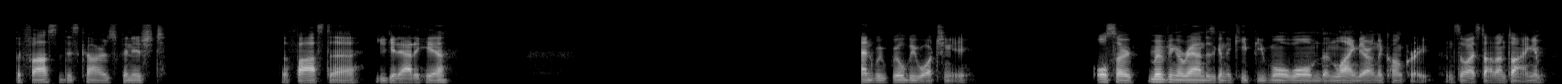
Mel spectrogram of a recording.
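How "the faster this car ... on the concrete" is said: cold, menacing, threatening delivery. Speaking in character while untying a captive after a glare: threatening glare. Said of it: "Deathstalker glare".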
